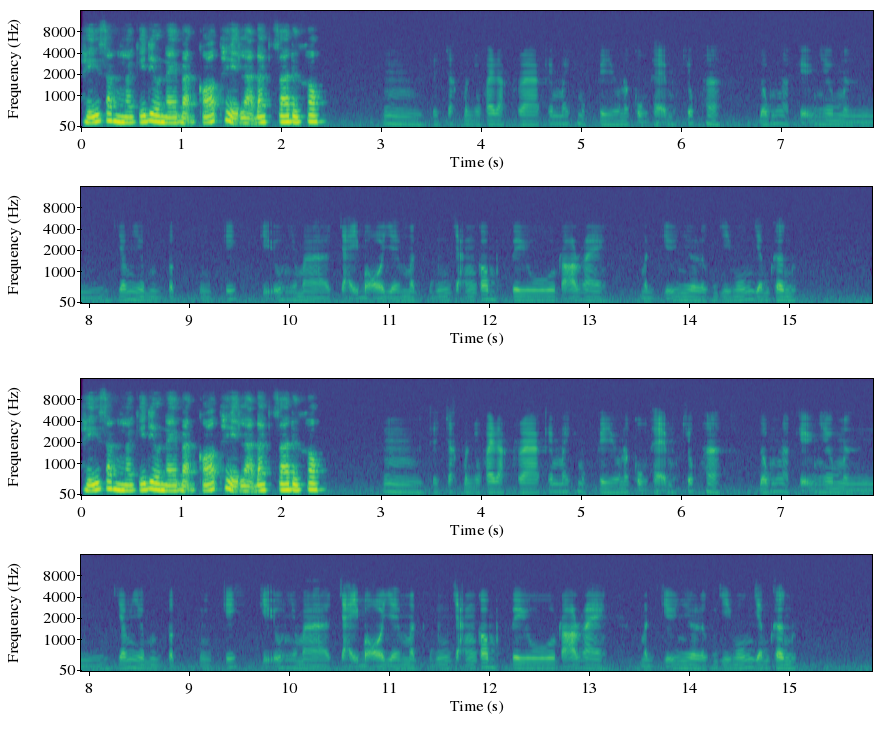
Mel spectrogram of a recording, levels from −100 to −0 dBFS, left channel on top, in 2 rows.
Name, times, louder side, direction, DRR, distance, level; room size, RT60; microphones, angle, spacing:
voice 1, 0.0-2.4, equal, ahead, 0.5 m, -14 dB
voice 2, 3.0-6.4 6.8-8.7 9.1-13.2 13.5-15.1, right 3 dB, 50° right, 4.8 m, -38 dB
head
